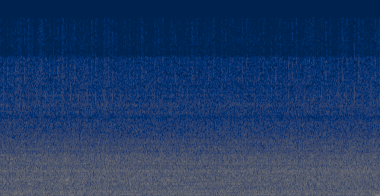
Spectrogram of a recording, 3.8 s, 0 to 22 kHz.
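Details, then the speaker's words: 2.0 Citroën C4 idling after cylinder head repair. Even, quiet hum with no ticking or knocking; the engine runs normally. "é só faltava esses dois o bichinho tá funcionando serenim"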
